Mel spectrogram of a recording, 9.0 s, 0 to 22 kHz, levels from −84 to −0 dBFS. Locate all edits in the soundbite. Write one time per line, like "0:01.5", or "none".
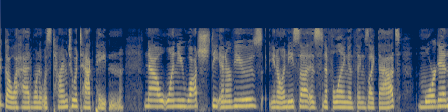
0:02.7
0:05.4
